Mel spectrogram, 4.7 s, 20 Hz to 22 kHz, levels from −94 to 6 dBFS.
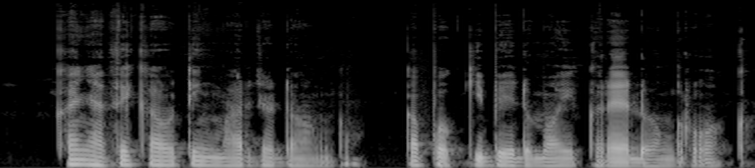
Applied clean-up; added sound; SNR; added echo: none; none; none; none.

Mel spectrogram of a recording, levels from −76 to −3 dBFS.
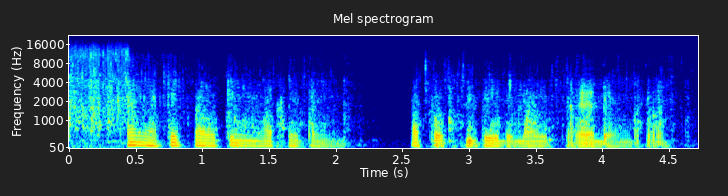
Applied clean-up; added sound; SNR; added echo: neural mask model RNNoise.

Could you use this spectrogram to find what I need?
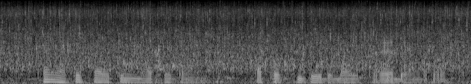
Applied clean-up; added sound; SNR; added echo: none; Stream; -1 dB; none.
